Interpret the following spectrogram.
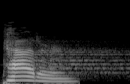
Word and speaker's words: pattern: Então, só pra concluir, a pronúncia correta é pattern.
